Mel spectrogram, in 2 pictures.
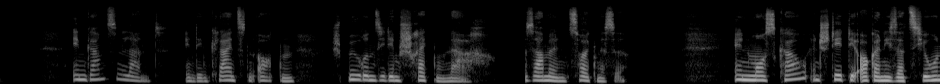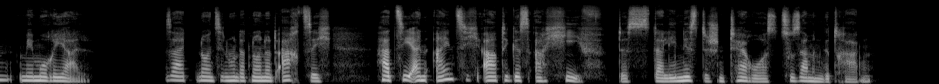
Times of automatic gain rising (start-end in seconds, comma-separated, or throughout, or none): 0.72-4.77, 7.33-10.24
